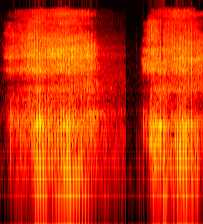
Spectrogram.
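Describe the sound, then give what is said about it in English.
Loud, raspy snoring from a wolf asleep in bed: two long rumbling snore breaths with a brief silent gap between them and no voices. “fell asleep, and began to snore very loudly”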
